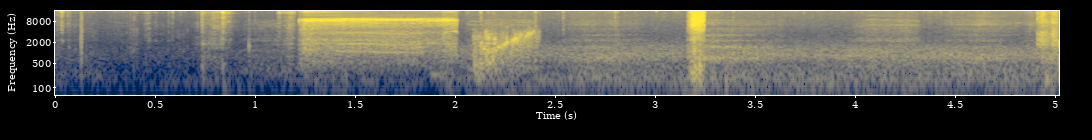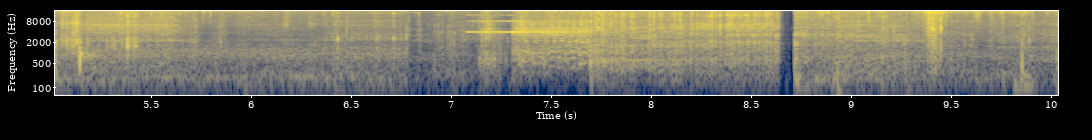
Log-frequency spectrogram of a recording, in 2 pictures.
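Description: Pine pieces being handled and fitted together on a workbench, with a sharp knock about three seconds in and a few lighter clicks later. A brief high-pitched whine comes about a second in.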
